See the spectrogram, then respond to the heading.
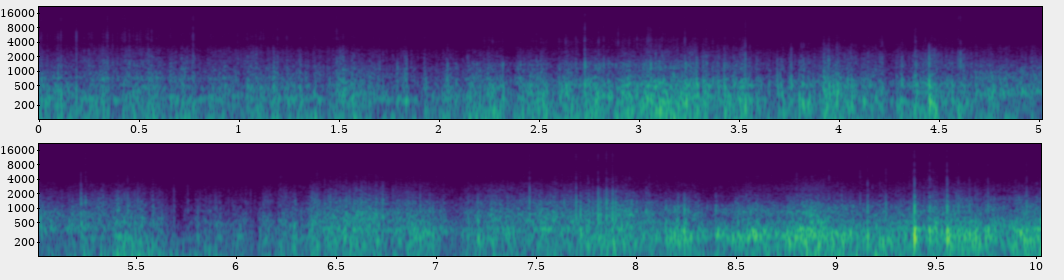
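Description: Long nails of both hands scratch a large round black foam windscreen on a Zoom microphone. It makes a dense, continuous, muffled rustling and scraping, heavy in the low and low-mid range with almost no high content. The level stays fairly steady, with brief soft swells throughout.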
